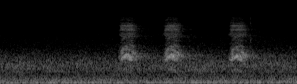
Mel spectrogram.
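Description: An American Crow gives three short, harsh caws, spaced about half a second apart, over a low background hum.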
